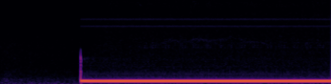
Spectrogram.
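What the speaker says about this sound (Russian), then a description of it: "Ну, не получается дозвониться, может быть, что-то у нас с телефонной связи" A telephone busy tone on a call that failed to connect during a live talk-show phone-in sounds as a loud, steady electronic tone that begins abruptly after a brief silence and holds unbroken to the end, with no voices.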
